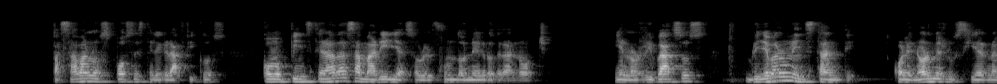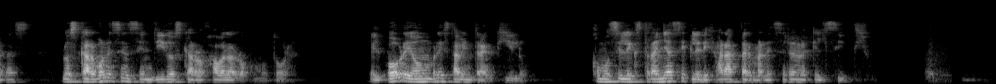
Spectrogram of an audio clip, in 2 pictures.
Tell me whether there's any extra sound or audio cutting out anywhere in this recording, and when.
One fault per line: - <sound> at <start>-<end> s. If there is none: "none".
- whoosh at 19.2-19.5 s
